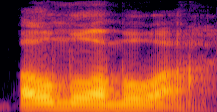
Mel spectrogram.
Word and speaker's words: Oumuamua: I don't even know how to spell it. Big. Is it OMMUMMM? M. Omumanu? Oumuamua.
